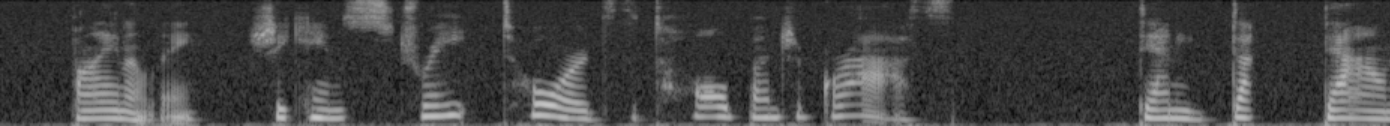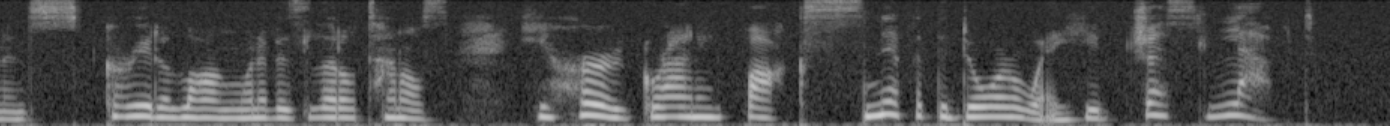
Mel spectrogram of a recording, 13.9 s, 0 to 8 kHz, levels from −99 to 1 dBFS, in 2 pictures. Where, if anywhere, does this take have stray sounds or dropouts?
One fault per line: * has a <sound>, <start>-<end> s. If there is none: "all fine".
all fine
